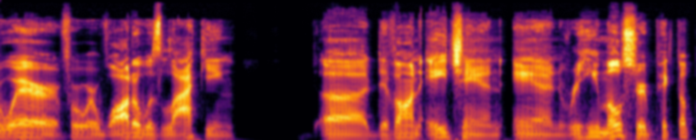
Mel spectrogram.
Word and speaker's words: Achane: Yeah, he said it's Achan.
